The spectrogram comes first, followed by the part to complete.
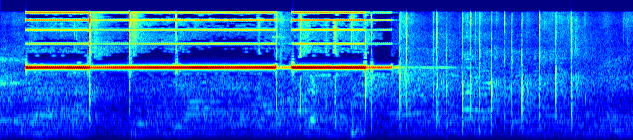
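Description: Electronic match-timer buzzer sounding the end of time: a loud, high, steady beep held for about two and a half seconds, a brief break, then a second shorter beep of under a second.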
